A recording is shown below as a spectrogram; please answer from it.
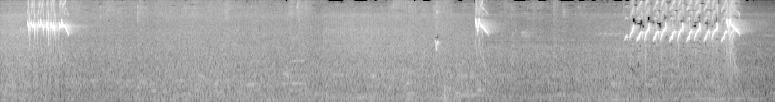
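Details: Mountain bushchat singing hard with tight rolls and sharp notes: a brief high trill, a long pause, a single sharp note, then a fast run of evenly repeated high chips.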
